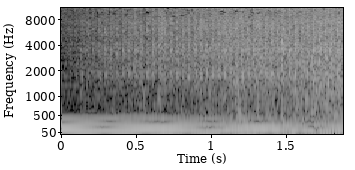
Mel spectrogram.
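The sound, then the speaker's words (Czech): The engine of a firefighters' motorboat drones steadily with a deep, throbbing hum, holding an even loudness throughout, with no voices. Firefighters are arriving by boat at a flooded area to evacuate it. “teď přijíždějí hasiči na motorovém člunu.”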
